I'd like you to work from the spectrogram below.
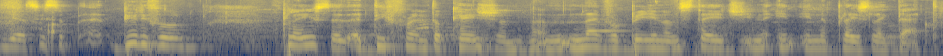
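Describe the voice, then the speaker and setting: A woman speaks at a moderate pace in a fairly low voice with a non-native accent, with audible room echo and noticeable background noise. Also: ordinary pitch variation. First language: Italian. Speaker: furniture company creative director. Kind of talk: interview on stage. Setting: stage with live audience. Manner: halting.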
